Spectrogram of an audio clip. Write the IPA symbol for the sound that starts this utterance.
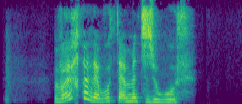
v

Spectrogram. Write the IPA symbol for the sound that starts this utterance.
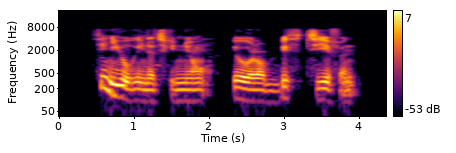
θ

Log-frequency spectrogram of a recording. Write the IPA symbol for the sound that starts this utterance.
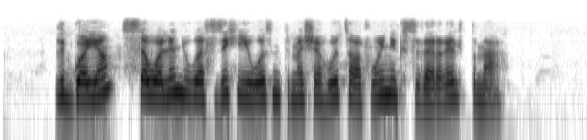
ð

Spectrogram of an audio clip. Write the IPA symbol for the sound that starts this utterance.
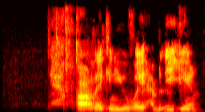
θ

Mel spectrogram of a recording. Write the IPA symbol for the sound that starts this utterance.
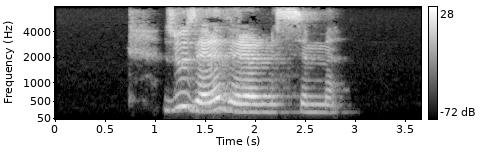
z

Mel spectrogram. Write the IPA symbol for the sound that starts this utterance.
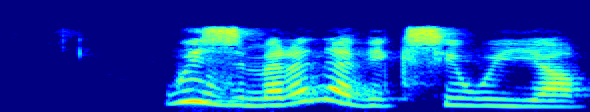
w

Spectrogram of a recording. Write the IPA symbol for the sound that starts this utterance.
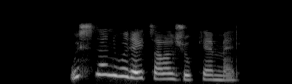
w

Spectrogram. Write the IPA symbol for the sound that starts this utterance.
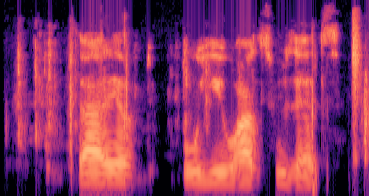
θ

